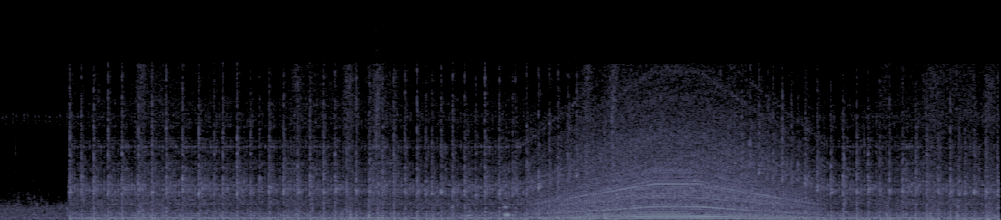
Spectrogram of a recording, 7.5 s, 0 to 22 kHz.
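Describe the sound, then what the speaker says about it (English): A chainsaw in Farming Simulator 25 cuts through bushes, a steady buzzing drone that rises in pitch and then falls back as it bites in, loud and close over a constant background hum. "Chainsaw the bushes."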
